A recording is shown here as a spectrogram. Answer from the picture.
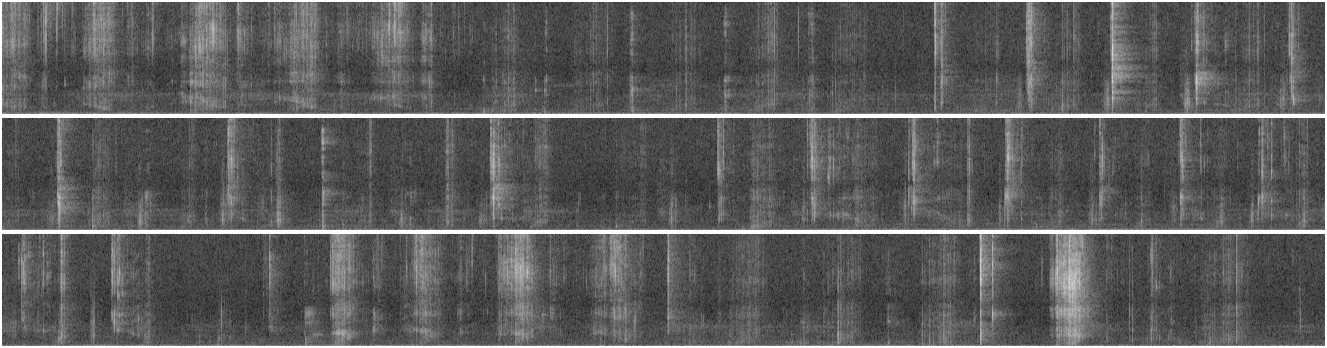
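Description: Close-up chewing and biting of crispy fried small fish, with many irregular crisp crunches, over a low steady hum.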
